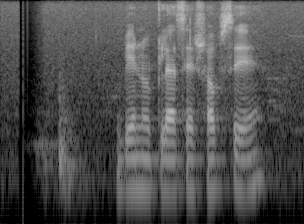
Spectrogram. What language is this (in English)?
Bangla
